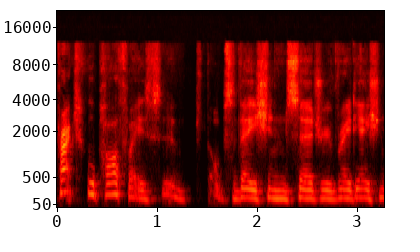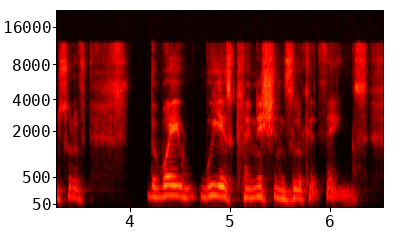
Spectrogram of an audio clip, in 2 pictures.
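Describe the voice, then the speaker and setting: Against a quiet background, a man with a British accent speaks at a fairly high pitch with ordinary pitch variation. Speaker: neurosurgeon. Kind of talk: lecture. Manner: frequent hesitations (uh, um).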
